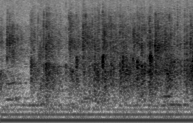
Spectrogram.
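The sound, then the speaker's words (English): An audience claps their hands in praise to the Lord, a dense, steady wash of many overlapping claps with no distinct beat, sitting over a constant low electrical hum. “Let's give the Lord a hand clap of praise if we could.”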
